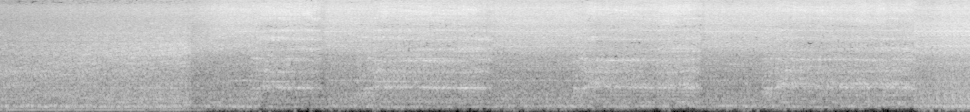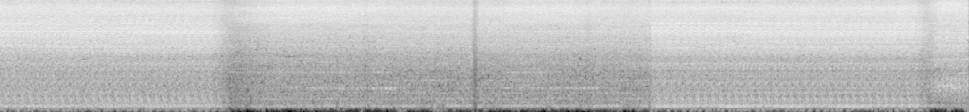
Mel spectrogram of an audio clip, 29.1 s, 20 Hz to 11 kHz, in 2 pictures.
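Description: Belt grinder coming up to speed, then running steadily while a 1095 steel knife blade held in a jig is ground against the abrasive belt to cut the primary bevel. There are several grinding passes: short ones in the first half, then two longer, louder passes of about four seconds each near the middle and near the end.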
